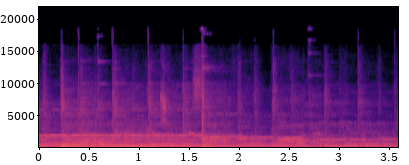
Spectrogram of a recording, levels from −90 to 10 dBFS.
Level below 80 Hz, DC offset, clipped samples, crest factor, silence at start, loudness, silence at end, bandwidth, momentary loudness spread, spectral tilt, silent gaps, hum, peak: -30 dBFS; under 0.1%; under 0.1%; 16 dB; 0 s; -28 LUFS; 0 s; 19 kHz; 6 LU; -5 dB/octave; none; none; -10 dBFS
